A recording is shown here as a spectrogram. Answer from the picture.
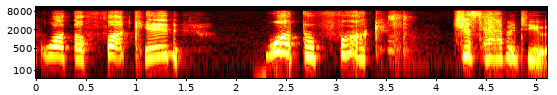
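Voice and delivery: very high, hammed-up horror; shocked disbelief. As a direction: squeal your comic disbelief, drawing out the words. Teller's shock at boy being eaten.

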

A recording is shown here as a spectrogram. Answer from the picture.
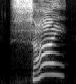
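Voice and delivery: a high incredulous echo of the word; surprised. A narrator's reading. Mother to bored daughter, incredulous echo.

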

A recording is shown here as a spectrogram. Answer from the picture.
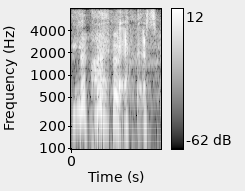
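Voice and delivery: high comeback cracked by laughter; laughing retort. Retold or imitated. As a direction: toss the insult back through a laugh. Laughing through retold insult.

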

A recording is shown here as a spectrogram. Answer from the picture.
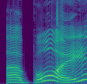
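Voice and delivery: startled outburst of a whole crowd; shocked echo. A narrator's reading. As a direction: echo it back in disbelief. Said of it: "echoed every voice".

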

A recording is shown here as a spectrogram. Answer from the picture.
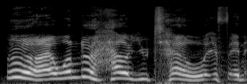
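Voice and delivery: mock an airheaded aristocrat; snooty rich customer. The GM voicing a rich shopper at the pet store door, high and snobbish. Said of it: "voice go".

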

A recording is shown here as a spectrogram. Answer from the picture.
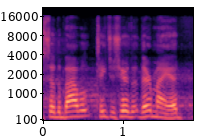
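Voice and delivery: normal talking voice

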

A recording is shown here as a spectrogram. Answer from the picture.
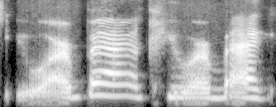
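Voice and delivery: put-on high, cute sing-song girl voice; lightly put-on Japanese-accented girl; imitating Susie. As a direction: chirp it like a manic kawaii character. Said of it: "with a very thick Japanese accent, she goes".

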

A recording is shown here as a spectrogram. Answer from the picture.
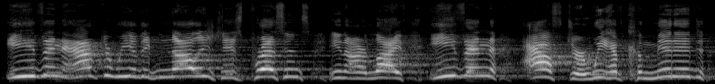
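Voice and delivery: full-force sermon climax; fiery preaching. Acted. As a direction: preach it to the rafters.

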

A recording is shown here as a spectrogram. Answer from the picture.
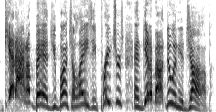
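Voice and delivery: loud, high rousting yell; acted-out angry wake-up call; scolding shout. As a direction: bellow at sleepers to get up and work. Acts businessman scolding lazy preachers.

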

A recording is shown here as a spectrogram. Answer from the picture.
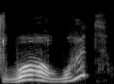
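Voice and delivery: a high, startled whoa, what; genuinely thrown by the news; surprised. Real, not acted. Hearing the House backed a second shooter, real surprise. Reacting to shocking fact.

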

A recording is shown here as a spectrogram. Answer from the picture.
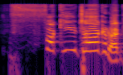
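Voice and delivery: high-pitched "what are you on about"; indignant disbelief. Retold or imitated. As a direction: shoot up in outraged disbelief. Indignant quote at friend.

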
